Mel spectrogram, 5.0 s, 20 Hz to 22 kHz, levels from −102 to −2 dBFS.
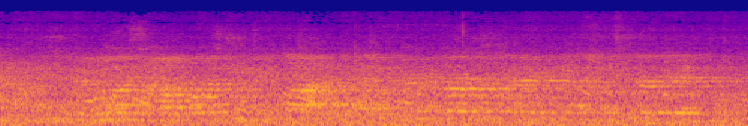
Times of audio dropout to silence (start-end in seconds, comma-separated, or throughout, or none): none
